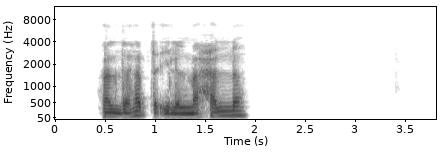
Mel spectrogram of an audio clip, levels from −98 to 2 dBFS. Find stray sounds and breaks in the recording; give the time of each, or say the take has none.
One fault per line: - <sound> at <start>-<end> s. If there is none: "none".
none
